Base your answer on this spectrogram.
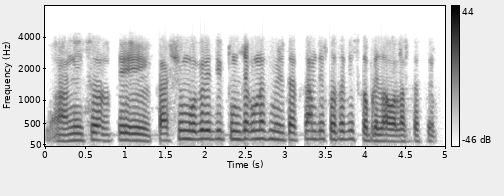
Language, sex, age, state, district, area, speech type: Marathi, male, 30-45, Maharashtra, Gadchiroli, rural, conversation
